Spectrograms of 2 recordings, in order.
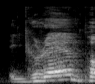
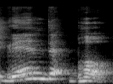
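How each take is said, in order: First: جراند با said "gram-pa", D silent; American "grampa" for جراند با; dropped D. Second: جراند با said "grand-ba", with an audible D; D wrongly sounded. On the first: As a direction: say جراند با without any D. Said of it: "بعمل دروب للدي". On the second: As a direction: pronounce the D in جراند با as a learner would. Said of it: "ما تقولش". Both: Shown as a demonstration.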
